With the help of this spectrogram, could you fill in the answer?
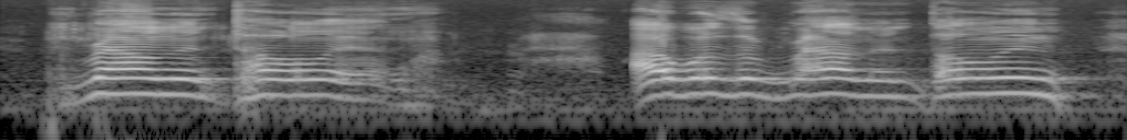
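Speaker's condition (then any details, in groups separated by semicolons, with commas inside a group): Cerebral palsy; present from birth, premature; adult aging with condition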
